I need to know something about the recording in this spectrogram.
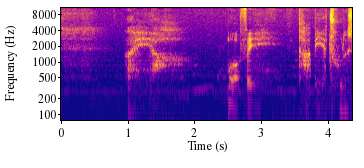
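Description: An elderly man speaks calmly in a low voice.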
